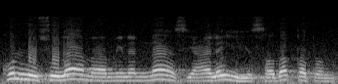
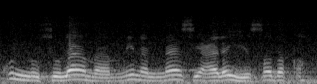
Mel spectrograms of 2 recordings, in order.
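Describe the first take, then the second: First: The sentence carries on without closing. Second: The sentence closes with a final stop. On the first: The charity is due on every day the sun rises. "كل يوم تطلع فيه الشمس. هنا تنتهي الجملة" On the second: The sentence ends here and a new statement begins. "وتنتهي الجملة عند هذا الحد"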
